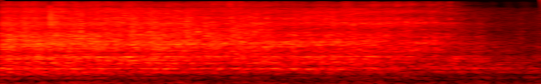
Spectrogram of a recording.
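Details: Dodge Monaco with a Thermo-Quad carburetor, just started and not warmed: very low, lumpy, stumbling idle that sounds ready to stall. Owner suspects a kickdown misadjustment and plans to adjust the mixture and kickdown screws.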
